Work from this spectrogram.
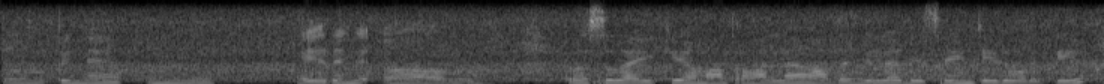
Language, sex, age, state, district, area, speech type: Malayalam, female, 30-45, Kerala, Pathanamthitta, rural, spontaneous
